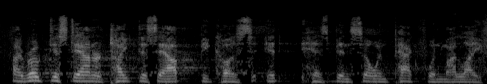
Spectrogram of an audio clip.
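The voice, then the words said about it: Slower speaking voice. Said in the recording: “my voice is slower today”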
